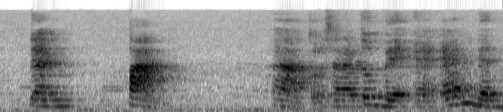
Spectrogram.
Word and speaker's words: ban: Untuk yang B, gue kasih kata pen dan pan. Nah, tulisannya itu B-E-N dan B-A-N ya. Teman-teman bisa baca yang kata ben ini jadi pen, dan kata yang bertuliskan B-A-N, ban, bisa dibacanya pan.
